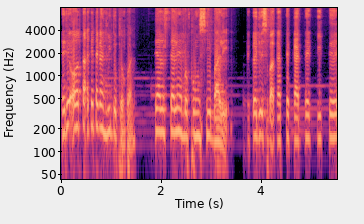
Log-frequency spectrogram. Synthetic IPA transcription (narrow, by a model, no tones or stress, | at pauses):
d͡ʒadiʔot̪a̰ʔkit̪akanɦidʊp̚t̪ə̰mpua̰n | t̪ɛlsɛlɲãbərfuŋsibalɪ̰ʔ | t̪əkəd͡ʒʊʔ̪səbap̚kat̪əkat̪əkit̪ə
